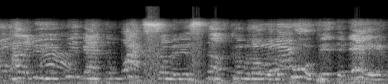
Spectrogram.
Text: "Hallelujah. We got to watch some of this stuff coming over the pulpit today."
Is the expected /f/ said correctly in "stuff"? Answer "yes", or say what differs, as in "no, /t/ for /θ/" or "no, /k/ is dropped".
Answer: yes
